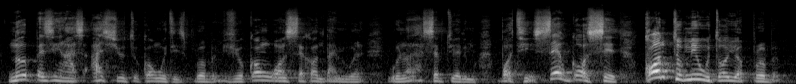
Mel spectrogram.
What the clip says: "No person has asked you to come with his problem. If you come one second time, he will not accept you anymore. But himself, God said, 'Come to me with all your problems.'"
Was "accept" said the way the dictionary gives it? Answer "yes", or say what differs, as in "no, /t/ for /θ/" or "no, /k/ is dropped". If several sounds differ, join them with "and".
yes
